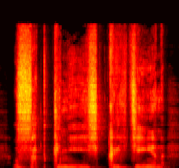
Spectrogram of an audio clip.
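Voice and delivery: enraged, hissed with pure fury. Reading a novel, a man presses a pistol to a scientist's forehead: furious hiss. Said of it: "взбешенно прошипел Курт".

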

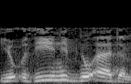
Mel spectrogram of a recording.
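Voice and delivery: plain

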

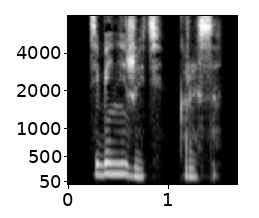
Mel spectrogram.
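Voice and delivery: ordinary delivery, nothing marked

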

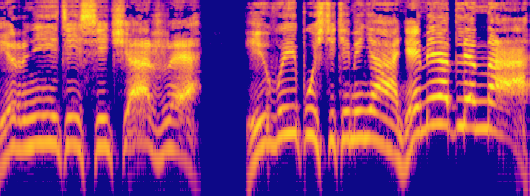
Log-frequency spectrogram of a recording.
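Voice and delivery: shrill, very high, drawn-out roaring yell. Attacking a door, a man yells after the woman and boy as they leave. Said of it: "— заорал Джек".

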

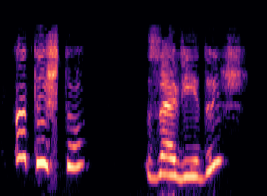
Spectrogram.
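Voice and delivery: sugary sweet tone. In an argument, one character asks another a question in a honeyed voice. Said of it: "медовым голоском спросила".

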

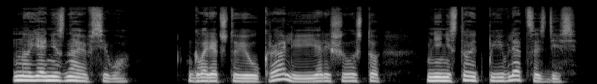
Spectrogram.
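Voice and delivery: ordinary delivery

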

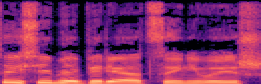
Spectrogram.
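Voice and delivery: with a snort. A woman responds to a man's bragging, snorting. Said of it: "фыркнула она".

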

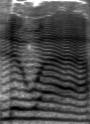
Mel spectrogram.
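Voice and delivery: put-on baby crying in French accent. Narrator joking about how to tell where a baby comes from, baby crying in french accent. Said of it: "French babies cry in a French accent like this".

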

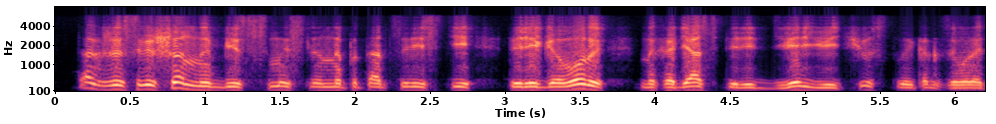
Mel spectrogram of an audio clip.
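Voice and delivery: plain reading voice

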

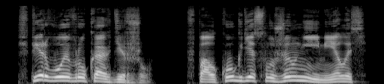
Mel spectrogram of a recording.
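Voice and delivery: ordinary delivery, nothing marked

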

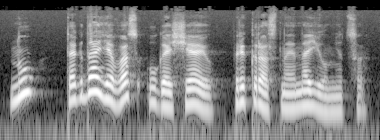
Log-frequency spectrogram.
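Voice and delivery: ordinary delivery, nothing marked

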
